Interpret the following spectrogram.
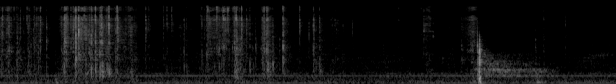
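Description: Foil booster pack wrapper being torn open and crinkled by hand, an irregular crackle that is densest in the first second and flares again twice later on.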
